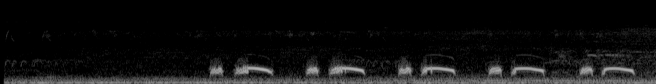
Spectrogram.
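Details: Spotted dove calling, as used to lure doves into a trap: after two quiet seconds, four paired phrases, each a short coo followed by a longer arched, falling coo, roughly one per second, over a steady low hum.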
